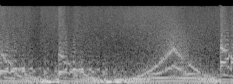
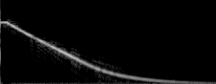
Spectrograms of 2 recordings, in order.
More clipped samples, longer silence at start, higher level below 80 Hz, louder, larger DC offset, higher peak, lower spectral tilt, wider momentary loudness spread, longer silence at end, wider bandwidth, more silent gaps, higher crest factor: neither; about the same, 0 s vs 0 s; first, -28 dBFS vs -60 dBFS; about the same, -16 LUFS vs -17 LUFS; neither; first, -2 dBFS vs -6 dBFS; first, -4.5 dB/octave vs 2 dB/octave; second, 2 LU vs 23 LU; second, 0 s vs 0.4 s; first, 16 kHz vs 8.8 kHz; neither; about the same, 14 dB vs 16 dB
